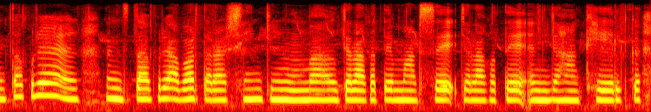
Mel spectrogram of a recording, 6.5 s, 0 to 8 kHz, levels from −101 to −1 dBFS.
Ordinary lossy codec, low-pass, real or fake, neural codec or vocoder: none; 7.2 kHz; real; none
